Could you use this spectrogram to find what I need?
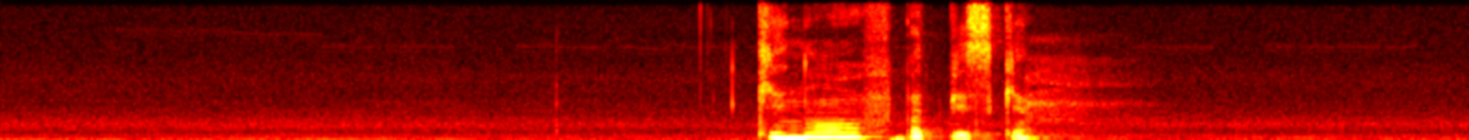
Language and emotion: Russian, neutral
